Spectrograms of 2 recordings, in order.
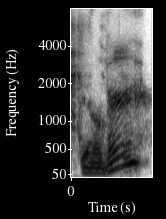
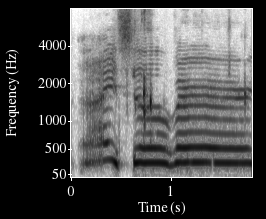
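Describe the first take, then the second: First: Said in the usual way. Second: High, slow drawn-out hello; sing-song greeting. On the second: Real, not acted.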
